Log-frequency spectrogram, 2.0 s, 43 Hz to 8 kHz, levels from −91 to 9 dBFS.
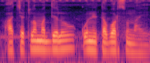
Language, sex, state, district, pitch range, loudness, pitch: Telugu, male, Telangana, Hyderabad, 120-135 Hz, -17 LUFS, 130 Hz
